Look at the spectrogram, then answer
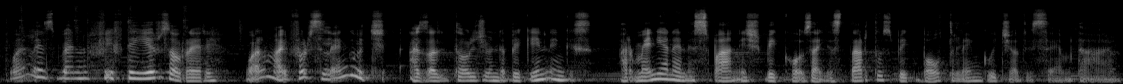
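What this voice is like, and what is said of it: Very strong non-native English accent. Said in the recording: “I have a very, very strong accent”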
